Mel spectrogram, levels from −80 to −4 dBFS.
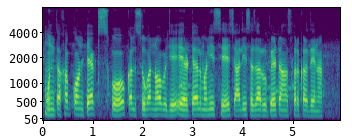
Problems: none marked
